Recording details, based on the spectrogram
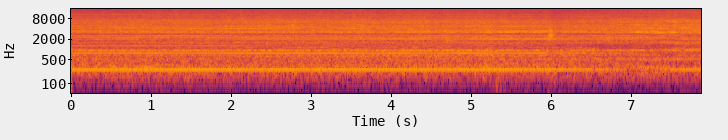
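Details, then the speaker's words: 1960 Polish Alfa II vacuum cleaner with SK-5 motor, run briefly on mains with very worn motor brushes: a steady high motor whine with rushing air holds even; good suction, brushes still need replacing. "A very nice vacuum cleaner, with really good suction power."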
